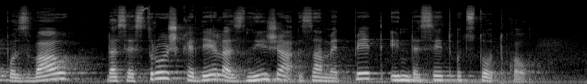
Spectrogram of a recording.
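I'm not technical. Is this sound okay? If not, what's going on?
Yes, nothing stood out as a problem when listening to this speech recording.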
